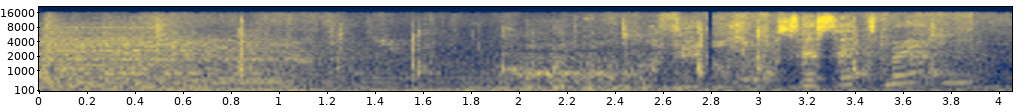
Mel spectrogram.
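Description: Soundtrack music fading out in the first second, then a horse's hooves clip-clopping and a horse whinnying briefly near the end.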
